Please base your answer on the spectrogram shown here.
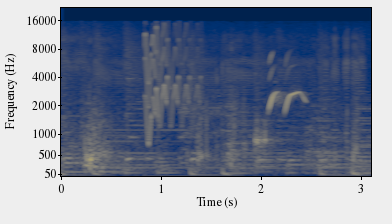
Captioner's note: sips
